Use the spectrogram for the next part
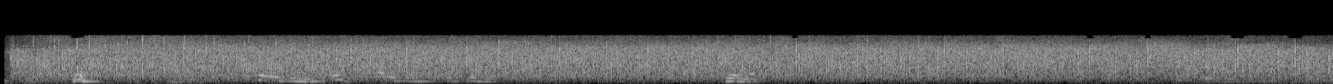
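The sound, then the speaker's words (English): Sustained, dense applause from a crowd on the English Defense League Radio Show, given to a man being praised, loud and steady for the whole stretch, with faint voices and a few shouts mixed underneath the clapping. “Let's give the guy an applause.”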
